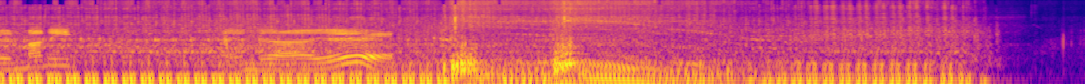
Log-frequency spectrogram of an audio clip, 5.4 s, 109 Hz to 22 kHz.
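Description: A 2025 Ducati Pikes Peak motorcycle exhaust revs up loudly and close by, climbing to about 5,000 RPM and falling back in a rough, pulsing roar before cutting off abruptly near the end.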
